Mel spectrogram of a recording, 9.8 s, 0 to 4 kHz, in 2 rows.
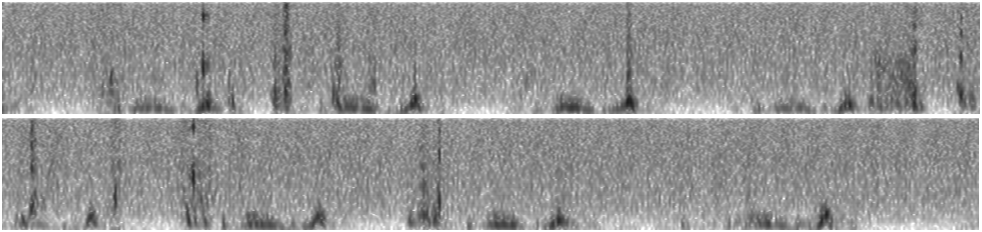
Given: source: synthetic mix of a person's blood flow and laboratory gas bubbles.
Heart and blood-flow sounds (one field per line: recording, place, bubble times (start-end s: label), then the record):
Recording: Doppler ultrasound of blood flow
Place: precordium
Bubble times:
0.48-0.63 s: bubbles
0.94-1.06 s: bubbles
1.11-1.19 s: bubbles
1.33-1.46 s: bubbles
1.62-1.73 s: bubbles
1.81-1.89 s: bubbles
4.32-4.62 s: bubbles
4.74-4.88 s: bubbles
4.96-5.10 s: bubbles
5.42-5.50 s: bubbles
5.77-5.94 s: bubbles
6.90-7.10 s: bubbles
From the record:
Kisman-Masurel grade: 223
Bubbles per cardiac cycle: several, 3 to 8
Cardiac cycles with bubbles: 10 to 50%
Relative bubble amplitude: loud (0.450 to 0.775)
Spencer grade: 2 (many but less than half of the cardiac periods contain bubble signals, singularly or in groups)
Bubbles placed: only in the low amplitude regions of the cardiac cycle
